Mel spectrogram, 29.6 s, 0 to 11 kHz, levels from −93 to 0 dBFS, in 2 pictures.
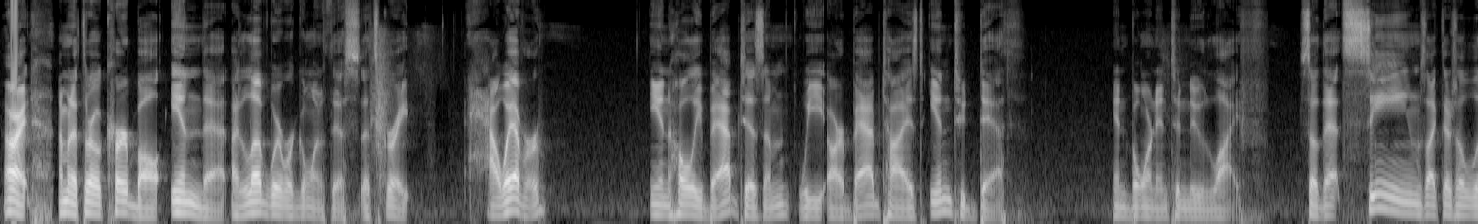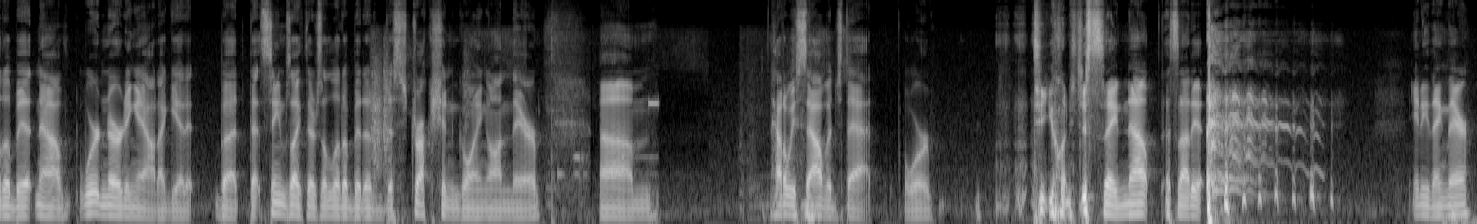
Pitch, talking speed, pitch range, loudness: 95 Hz, 165 wpm, 85-110 Hz, -24 LUFS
